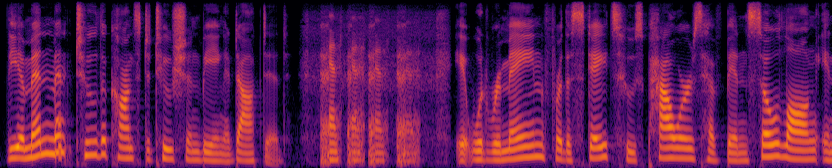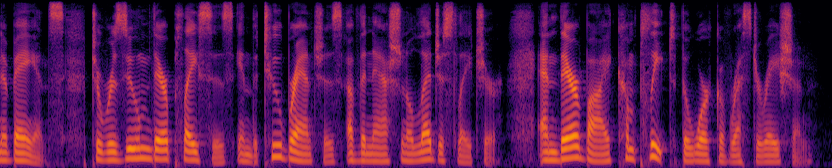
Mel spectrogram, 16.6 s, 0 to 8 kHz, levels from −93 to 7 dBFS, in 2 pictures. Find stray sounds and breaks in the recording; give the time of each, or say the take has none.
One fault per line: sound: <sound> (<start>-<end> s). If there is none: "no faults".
sound: laugh (3.2-4.2 s)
